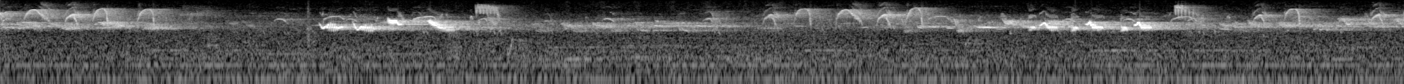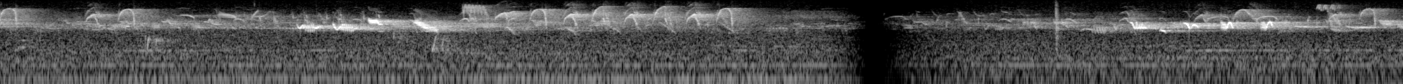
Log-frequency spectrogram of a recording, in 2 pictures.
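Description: Songbirds singing in bursts of rapid chirps and trills every few seconds over a faint steady low hum; the sound cuts out briefly near the end.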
